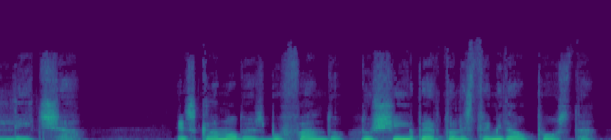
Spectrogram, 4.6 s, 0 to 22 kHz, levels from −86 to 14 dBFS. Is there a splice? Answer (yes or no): yes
